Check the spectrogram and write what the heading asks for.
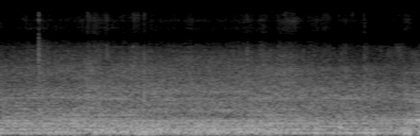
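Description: A steady low mechanical hum with a faint hiss, holding level with no sudden knocks or clicks.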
